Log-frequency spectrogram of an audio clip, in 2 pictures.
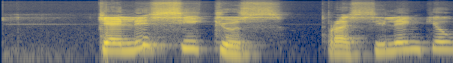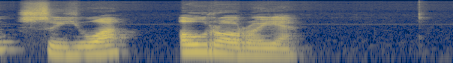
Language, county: Lithuanian, Utena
